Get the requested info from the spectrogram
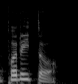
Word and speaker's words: Perrito: Perrito. – Perrito, yeah. – Yeah, which is. – You got to learn how to roll your R's, by the way.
